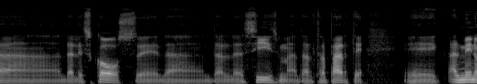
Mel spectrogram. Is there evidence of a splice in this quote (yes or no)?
no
